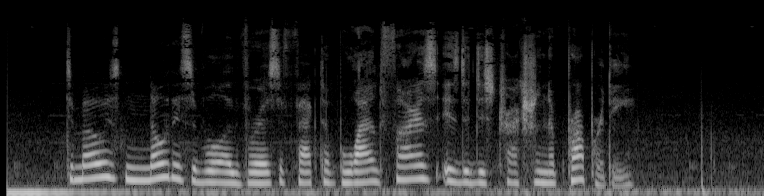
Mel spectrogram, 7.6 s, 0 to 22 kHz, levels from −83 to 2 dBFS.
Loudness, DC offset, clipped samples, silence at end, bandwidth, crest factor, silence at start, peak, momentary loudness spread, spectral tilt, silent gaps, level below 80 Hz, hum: -26 LUFS; under 0.1%; under 0.1%; 0 s; 14 kHz; 16 dB; 0.05 s; -10 dBFS; 19 LU; -5.5 dB/octave; none; -34 dBFS; none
